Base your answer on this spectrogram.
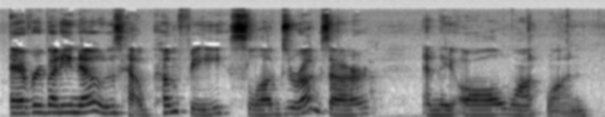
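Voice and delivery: ordinary delivery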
